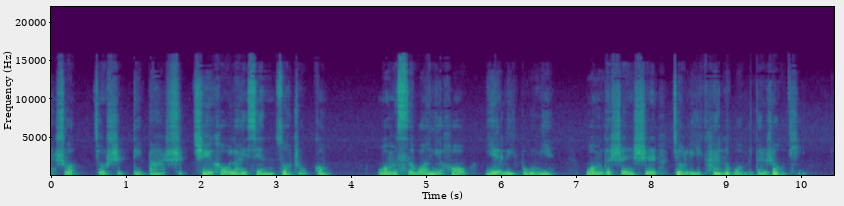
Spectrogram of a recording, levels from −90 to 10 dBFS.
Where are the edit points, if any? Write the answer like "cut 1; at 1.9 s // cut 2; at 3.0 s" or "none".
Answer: cut 1; at 1.0 s // cut 2; at 1.8 s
